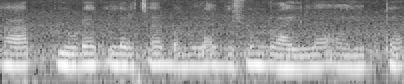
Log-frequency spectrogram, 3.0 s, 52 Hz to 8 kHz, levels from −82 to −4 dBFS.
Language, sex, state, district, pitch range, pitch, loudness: Marathi, male, Maharashtra, Chandrapur, 150-165 Hz, 155 Hz, -15 LUFS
